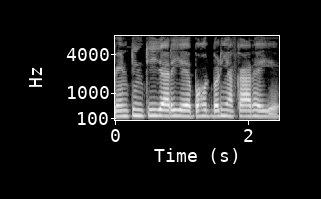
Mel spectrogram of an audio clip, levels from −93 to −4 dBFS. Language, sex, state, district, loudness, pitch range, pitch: Hindi, male, Uttar Pradesh, Deoria, -15 LUFS, 190-205 Hz, 195 Hz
